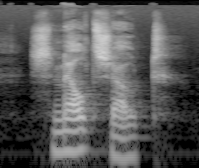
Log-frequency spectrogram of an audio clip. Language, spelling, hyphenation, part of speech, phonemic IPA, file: Dutch, smeltzout, smelt‧zout, noun, /ˈsmɛlt.sɑu̯t/, Nl-smeltzout.ogg
- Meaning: emulsifying salt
